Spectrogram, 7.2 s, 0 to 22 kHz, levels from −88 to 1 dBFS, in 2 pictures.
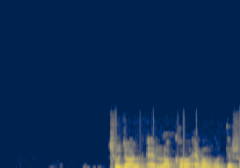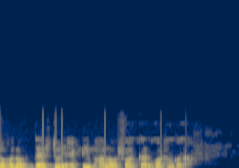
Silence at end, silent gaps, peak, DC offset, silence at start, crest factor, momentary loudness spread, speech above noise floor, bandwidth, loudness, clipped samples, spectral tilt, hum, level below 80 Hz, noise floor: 0.75 s; none; -2 dBFS; under 0.1%; 1.65 s; 16 dB; 8 LU; 68 dB; 7.4 kHz; -17 LUFS; under 0.1%; -8 dB/octave; none; -54 dBFS; -84 dBFS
